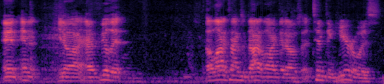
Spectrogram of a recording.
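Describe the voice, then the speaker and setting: A man's voice: mid-range voice, steady tone, normal speed, sharp tone. A man speaking as an author in an informal question session at a reading, rambling and self-deprecating as he thinks aloud. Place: bookstore event room. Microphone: distant room microphone. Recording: echoey room, distant mic, noisy background.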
